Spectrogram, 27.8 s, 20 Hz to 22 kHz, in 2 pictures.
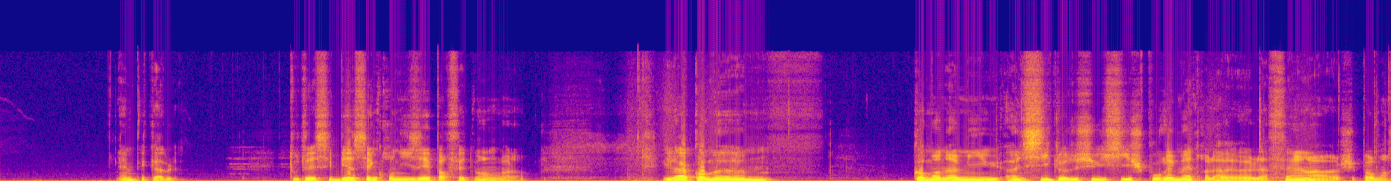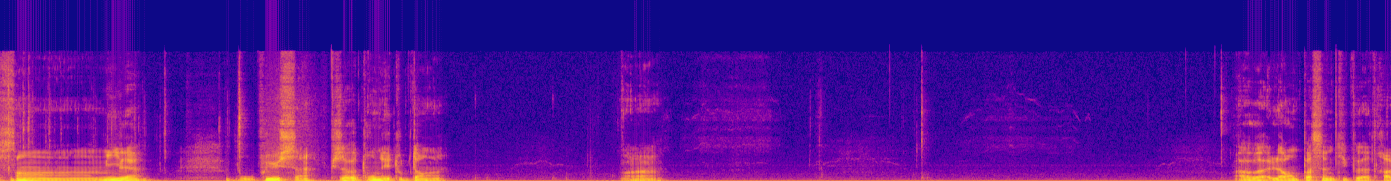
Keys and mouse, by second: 8.8 click, 11.5-18.7 drag, 14.3 KP_0, 15.1 KP_0, 19.5 click, 23.2-26.2 middle drag.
